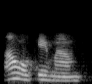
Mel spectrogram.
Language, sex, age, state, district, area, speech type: Tamil, female, 30-45, Tamil Nadu, Perambalur, rural, conversation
